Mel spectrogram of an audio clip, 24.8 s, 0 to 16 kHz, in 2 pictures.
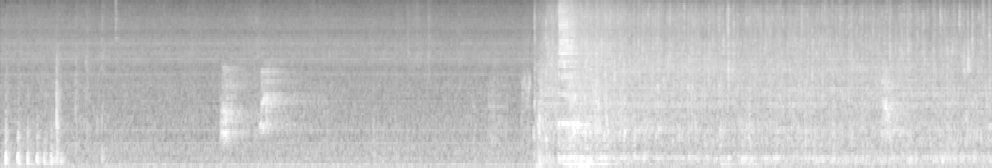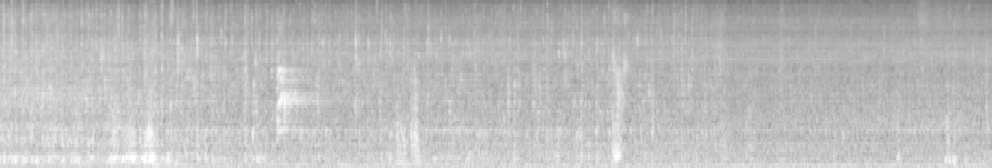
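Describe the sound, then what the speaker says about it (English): Coolant water splashing and trickling out steadily from a 2000 Ford F350 7.3 PowerStroke after a sudden gush, continuous draining noise with occasional clanks nearby. "I'm gonna have to let out some more water."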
